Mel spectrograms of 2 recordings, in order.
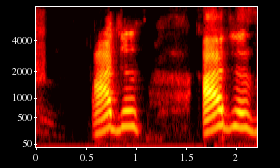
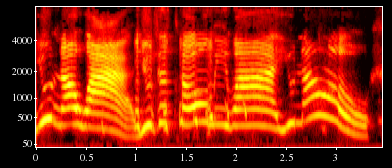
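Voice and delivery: raised, exasperated pointing out; 8 semitones higher, slower than usual. Retold or imitated. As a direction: tell them flatly they know. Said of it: "I be like".

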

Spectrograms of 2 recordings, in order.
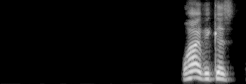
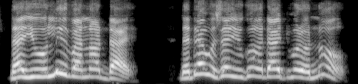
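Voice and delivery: raised, emphatic preacher's declaration; fervent preaching; 6 semitones higher than usual. Real, not acted. Preacher urging a friend to declare life over Vanessa, fervent preaching. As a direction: preach it with bold authority, pitched up.

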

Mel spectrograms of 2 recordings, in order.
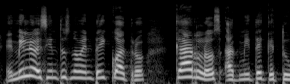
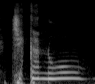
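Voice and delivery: quiet disgusted no; 7 dB quieter, slower than usual. Real, not acted. Gossip vlogger recoiling at royal sexting, quietly disgusted. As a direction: mutter it under your breath in disgust.

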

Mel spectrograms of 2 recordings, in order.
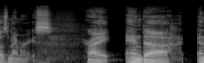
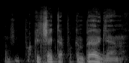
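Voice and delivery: very soft, quick threat; muttered warning; 16 dB quieter, faster than usual. Retold or imitated. Retells muttered warning under mask.

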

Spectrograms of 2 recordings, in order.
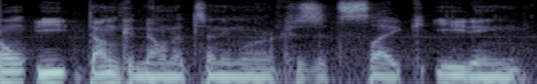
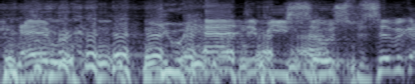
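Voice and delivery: donut lady voice; 11 semitones higher than usual. Retold or imitated. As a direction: snap like a brusque shopkeeper. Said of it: "And she's like".

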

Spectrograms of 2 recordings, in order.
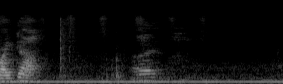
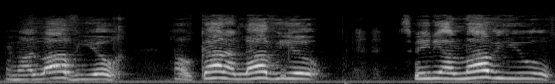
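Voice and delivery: emotional outburst; 5 semitones higher, 5 dB louder, slower than usual. Real, not acted. Praying woman cries out her love to God, rising and loud.

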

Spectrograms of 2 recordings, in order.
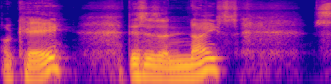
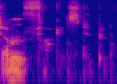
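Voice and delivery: whisper; 5 semitones lower, 17 dB quieter than usual. Retold or imitated. Retold self-muttering to himself.

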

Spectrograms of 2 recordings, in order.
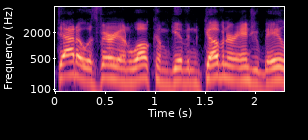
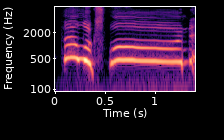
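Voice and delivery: very high, slow, dopey; sing-song simpleton at the cliff edge; high slow cartoonish sheep voice; mocking sheep voice; 5 dB louder, much slower than usual. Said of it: "the other one's like".

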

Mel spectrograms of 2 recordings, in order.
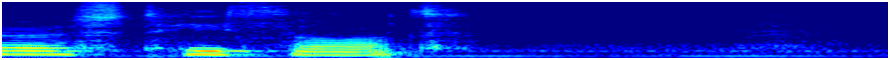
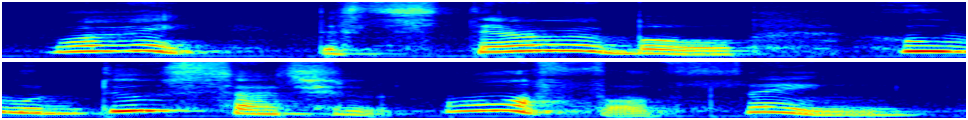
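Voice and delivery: shocked outrage; 8 semitones higher, 10 dB louder than usual. Acted. Boy exclaims in outrage.

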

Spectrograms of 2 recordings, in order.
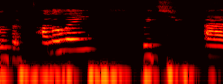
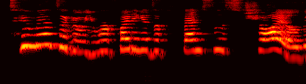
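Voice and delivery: indignant; 7 semitones higher, 4 dB louder than usual. Retold or imitated. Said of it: "she's like".

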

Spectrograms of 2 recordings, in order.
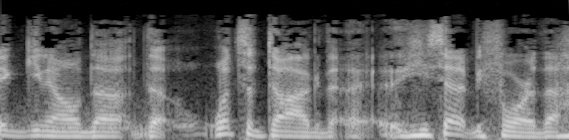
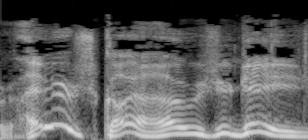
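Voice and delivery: talking dog voice. Pretend. Voices dog greeting him.

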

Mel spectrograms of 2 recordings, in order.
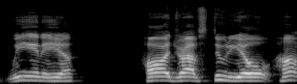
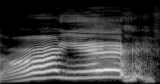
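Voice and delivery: mock moan; 6 semitones higher, 6 dB louder than usual. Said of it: "all I hear is".

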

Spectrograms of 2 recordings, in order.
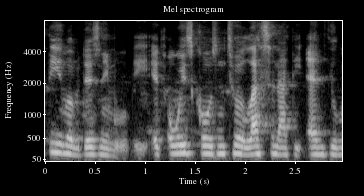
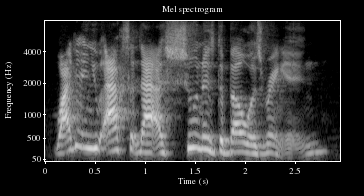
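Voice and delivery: usual speaking voice

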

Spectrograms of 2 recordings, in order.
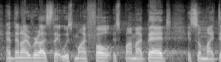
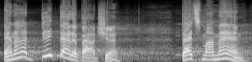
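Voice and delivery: amused athlete; 7 semitones higher, 3 dB louder than usual. Retold or imitated. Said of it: "he says to Jerry".

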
